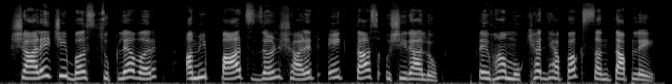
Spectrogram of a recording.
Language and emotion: Marathi, angry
